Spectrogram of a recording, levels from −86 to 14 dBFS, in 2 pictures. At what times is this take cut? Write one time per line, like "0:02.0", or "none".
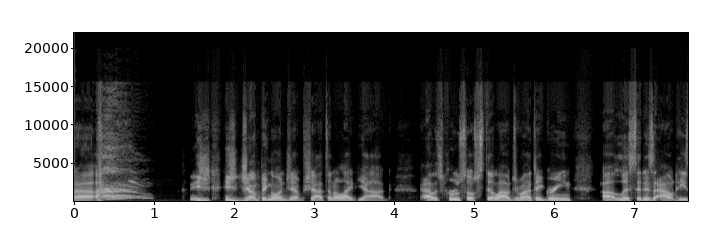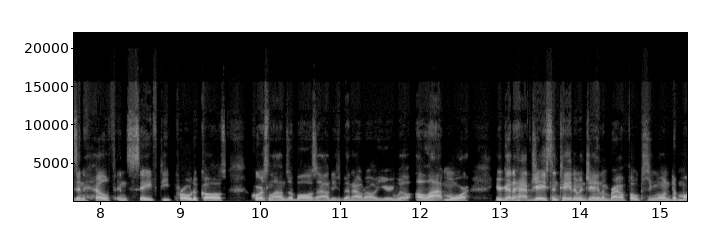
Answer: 0:04.3
0:07.5
0:11.7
